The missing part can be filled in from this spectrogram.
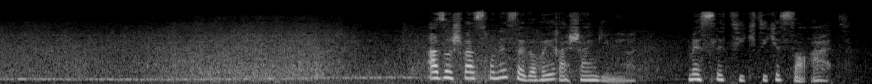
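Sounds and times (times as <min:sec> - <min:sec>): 
strong wind: 0:00.0 - 0:06.9
stormy sea waves: 0:00.0 - 0:08.7
speech: 0:04.3 - 0:08.6.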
